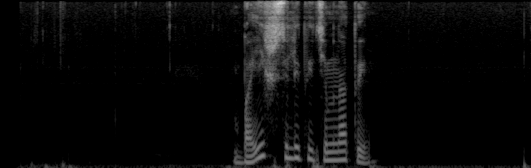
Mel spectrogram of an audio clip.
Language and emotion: Russian, neutral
